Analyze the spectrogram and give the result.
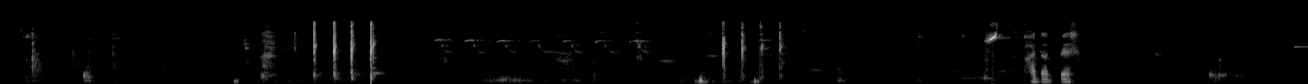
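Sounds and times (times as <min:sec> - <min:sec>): sharp clicks: 0:03.0 - 0:03.8, 0:07.2 - 0:07.9
small bird chirping: 0:03.2 - 0:08.3, 0:09.6 - 0:10.2.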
